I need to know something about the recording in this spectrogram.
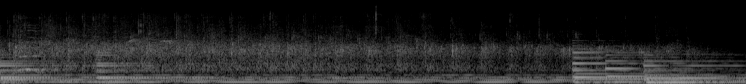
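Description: Steady crowd applause fills the whole stretch, a dense crackle of many clapping hands over loud, sustained music, with the music shifting to a new chord near the end.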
